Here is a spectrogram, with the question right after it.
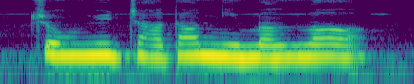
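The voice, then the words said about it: Quiet, weak, faint voice. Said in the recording (Chinese): “小声且微弱的说着”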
